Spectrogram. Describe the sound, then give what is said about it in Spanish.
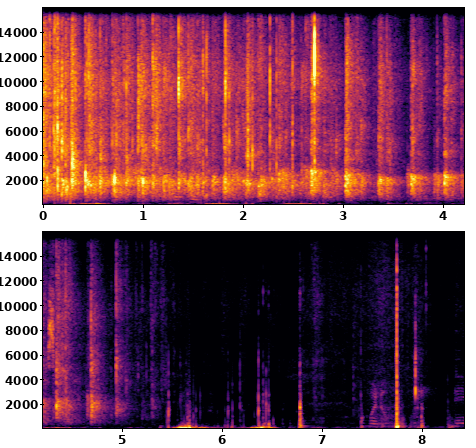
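Audience applause greets a speaker at a talk on menstrual dignity. Dense clapping fills the first five seconds, then thins to a few scattered claps and softer sounds. “Vamos a dar un aplauso a María.”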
